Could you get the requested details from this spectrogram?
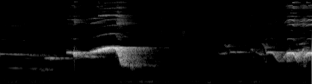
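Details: Local black-naped oriole from Java, clear song used to lure other birds into singing; a soft whistle rises into a loud fluted note that drops away raspily, with a brief harsher phrase after a pause.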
